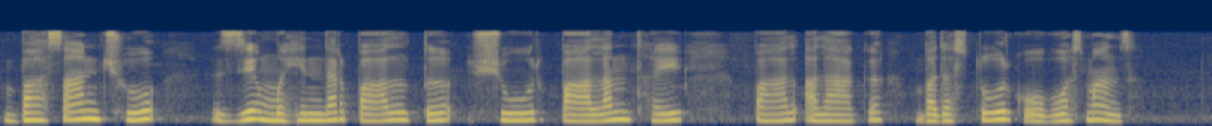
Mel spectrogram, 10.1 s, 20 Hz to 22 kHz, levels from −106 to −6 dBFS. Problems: constant background noise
